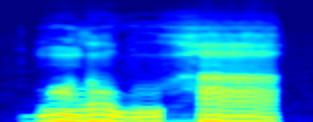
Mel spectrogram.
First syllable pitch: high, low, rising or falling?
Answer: high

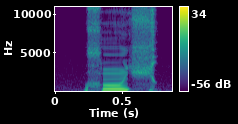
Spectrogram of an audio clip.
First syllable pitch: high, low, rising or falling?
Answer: low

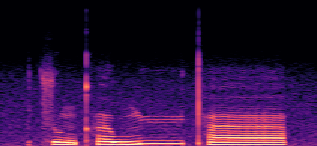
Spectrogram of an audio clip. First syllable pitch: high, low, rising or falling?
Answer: low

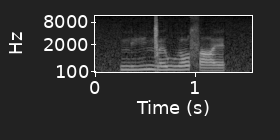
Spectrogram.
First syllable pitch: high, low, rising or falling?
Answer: rising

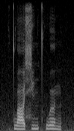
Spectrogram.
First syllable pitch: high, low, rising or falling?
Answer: low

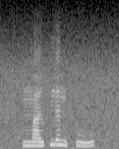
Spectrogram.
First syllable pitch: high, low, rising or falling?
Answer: rising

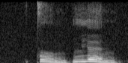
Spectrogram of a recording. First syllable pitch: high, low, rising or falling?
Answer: falling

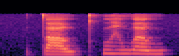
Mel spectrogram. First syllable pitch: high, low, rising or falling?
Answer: low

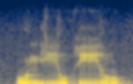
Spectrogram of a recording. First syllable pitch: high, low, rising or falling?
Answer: low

